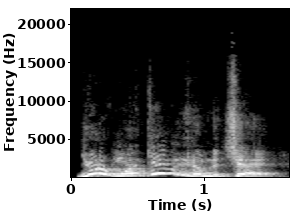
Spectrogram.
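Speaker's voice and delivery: 思わず声が裏返るほど呆れて高く叫ぶ; incredulous inner rant. Retold or imitated. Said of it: "I'm thinking to myself".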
